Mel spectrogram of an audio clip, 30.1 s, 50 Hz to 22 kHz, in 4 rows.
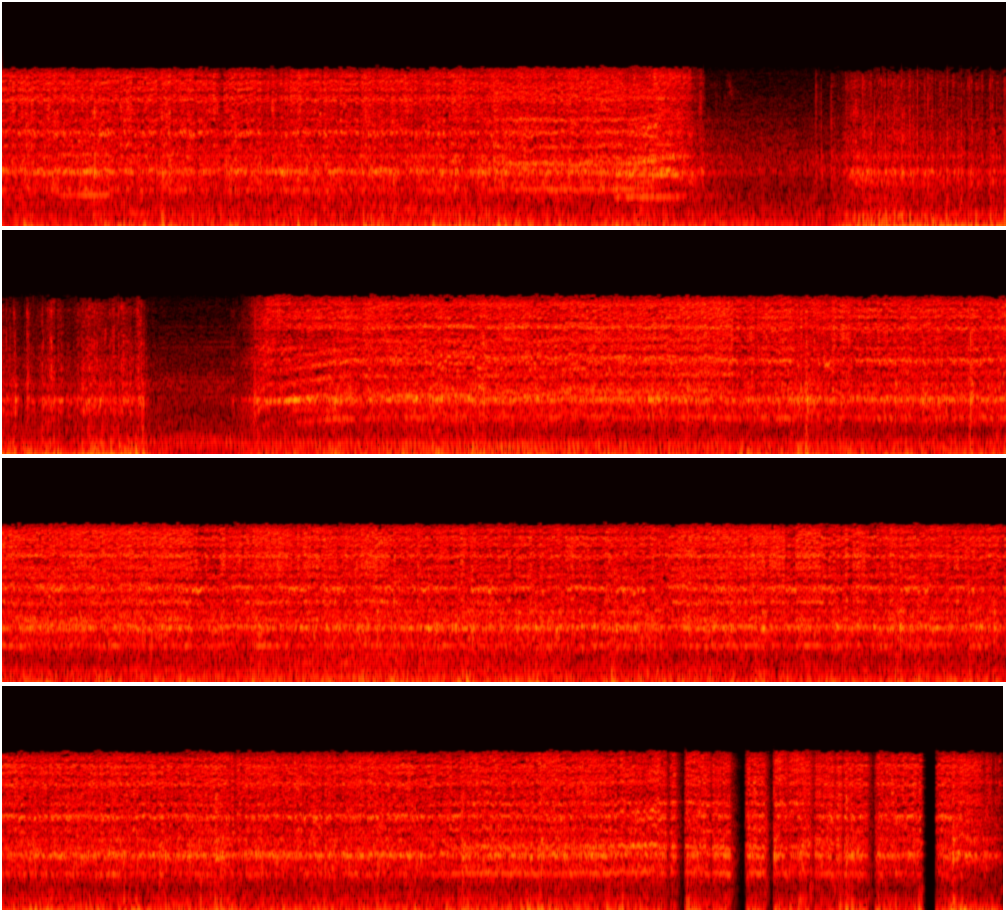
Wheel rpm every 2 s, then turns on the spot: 160, 160, 100, 30, 30, 150, 160, 160, 160, 160, 160, 160, 160, 160, 130.
6-8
